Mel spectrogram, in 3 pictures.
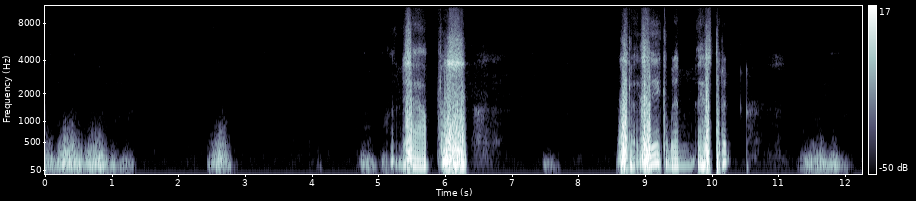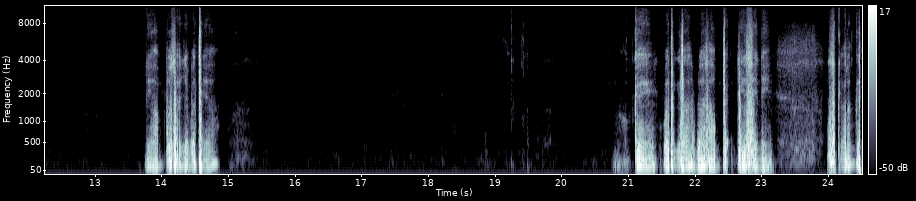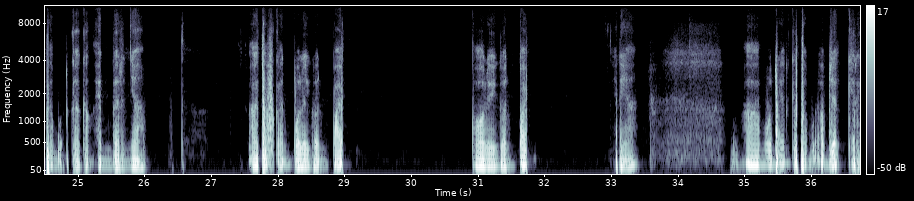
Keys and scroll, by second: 3.0 Down, 3.8 Home, 4.6 shift+End, 9.6 Delete, 15.7 Delete, 22.5 ctrl+s, 28.6 alt+Tab, 33.6 alt+Tab, 36.0 alt+Tab.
